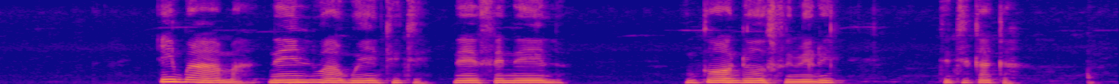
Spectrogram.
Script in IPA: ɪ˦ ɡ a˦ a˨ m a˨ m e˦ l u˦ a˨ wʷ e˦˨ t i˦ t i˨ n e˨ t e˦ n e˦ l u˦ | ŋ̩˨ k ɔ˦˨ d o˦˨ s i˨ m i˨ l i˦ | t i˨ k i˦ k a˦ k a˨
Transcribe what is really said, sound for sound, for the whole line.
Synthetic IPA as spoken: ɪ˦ ɡ͡b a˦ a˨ m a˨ n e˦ l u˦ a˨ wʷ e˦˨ t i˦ t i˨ n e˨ s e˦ n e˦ l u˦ | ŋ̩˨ k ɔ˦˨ d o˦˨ s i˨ m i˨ ɾ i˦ | t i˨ t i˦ k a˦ k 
